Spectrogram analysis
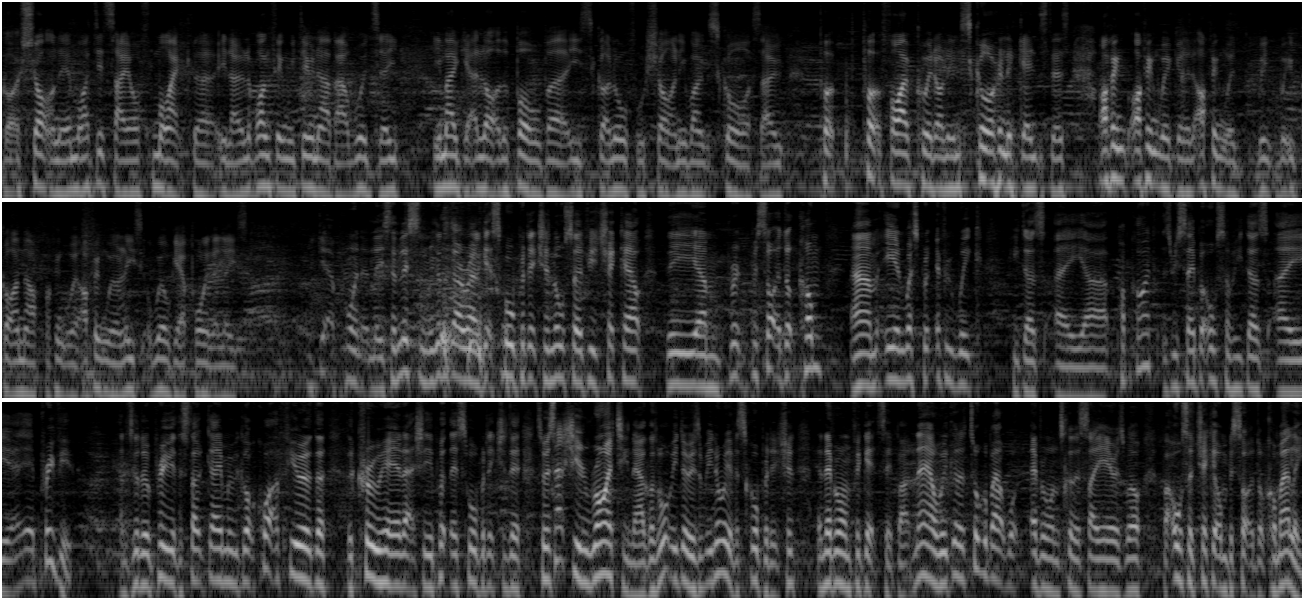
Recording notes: Stoke City Pre-Match Podcast From the Pub.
